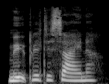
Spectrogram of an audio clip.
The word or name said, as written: møbeldesigner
